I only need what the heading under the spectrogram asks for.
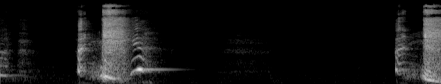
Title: loud high pitched apchhee sneezes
